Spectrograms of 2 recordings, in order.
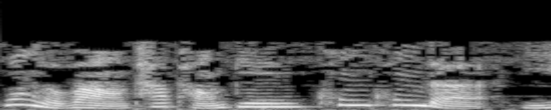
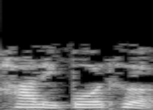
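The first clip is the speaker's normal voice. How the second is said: plain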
